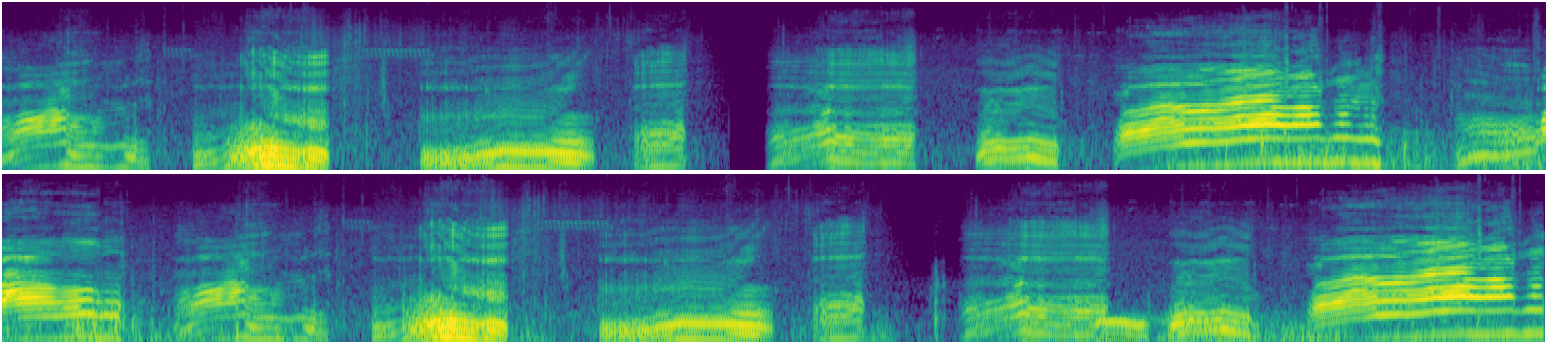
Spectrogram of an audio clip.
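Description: Bear calls: a series of grunts and roars, some low and some higher-pitched, each up to a few seconds long with short pauses between. The longest and loudest call comes near the middle, and a low steady hum runs under the second half.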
